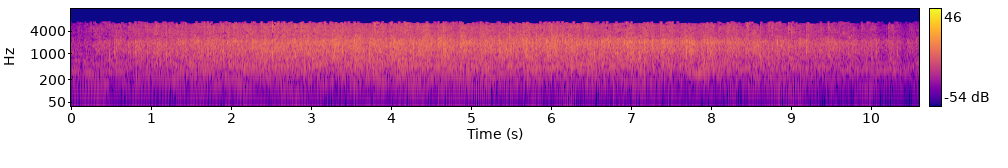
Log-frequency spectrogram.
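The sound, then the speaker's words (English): Audience clapping during a church service, a dense, sustained wash of applause that swells early, holds steady for several seconds and tapers off toward the end. “Clap for Jesus for the prophet. Clap for Jesus for the prophet.”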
